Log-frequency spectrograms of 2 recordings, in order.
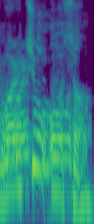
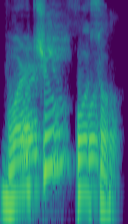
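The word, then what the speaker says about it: virtuoso: इसका प्रोनाउंसिएशन ध्यान दीजिएगा, वर्चुओसो, वर्चुओसो, ठीक है ना।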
